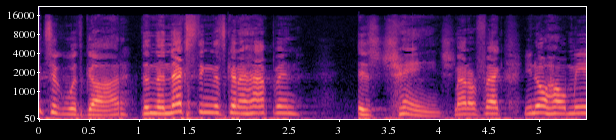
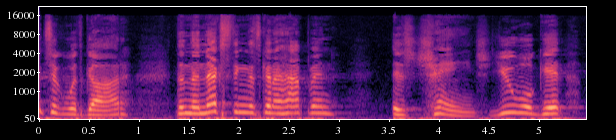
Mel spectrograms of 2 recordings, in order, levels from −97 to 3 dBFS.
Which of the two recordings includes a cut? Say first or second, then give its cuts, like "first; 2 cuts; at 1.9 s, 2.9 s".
first; 2 cuts; at 1.0 s, 4.2 s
